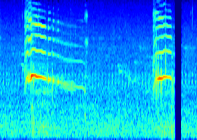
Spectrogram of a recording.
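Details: Two drawn-out, high, harmonic cries from one of four kittens in a new litter, each sliding gently downward, separated by a pause of about two seconds, against a quiet background.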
